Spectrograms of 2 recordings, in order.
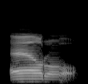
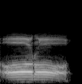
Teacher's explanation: A nipis. Kemudian ra tebal. Ara. Tak boleh baca ora.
